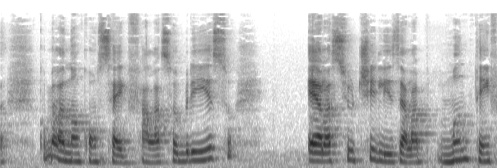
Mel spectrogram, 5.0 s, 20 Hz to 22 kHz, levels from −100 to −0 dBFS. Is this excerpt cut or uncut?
uncut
